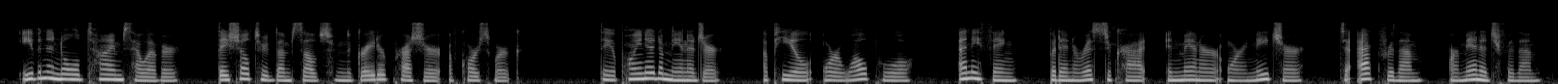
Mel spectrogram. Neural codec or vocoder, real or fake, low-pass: none; real; 7.2 kHz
